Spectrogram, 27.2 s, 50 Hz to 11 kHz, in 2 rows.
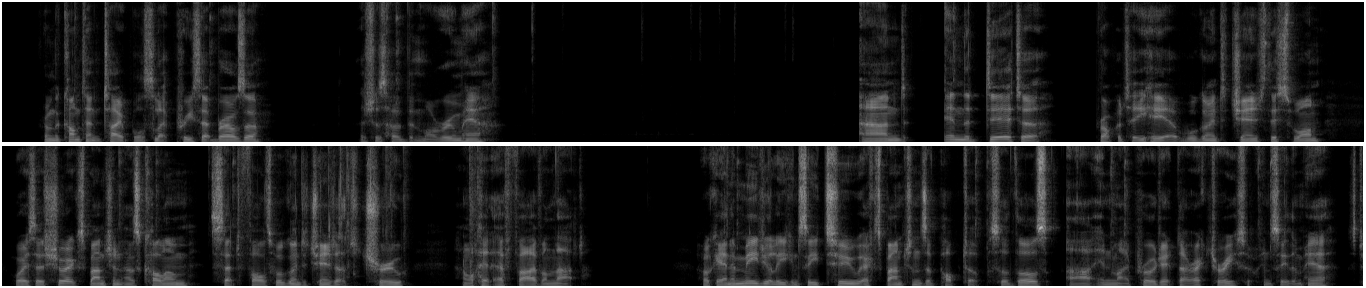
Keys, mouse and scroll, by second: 0.5 click, 1.9 click, 3.8 click, 5.2 click, 5.5-6.5 drag, 6.8 click, 7.7 click, 9.2-10.0 drag, 10.7-16.0 drag, 20.6 click, 23.1 click, 24.4 click, 25.9 click, 26.1-26.7 drag.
